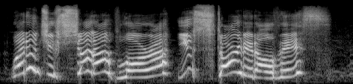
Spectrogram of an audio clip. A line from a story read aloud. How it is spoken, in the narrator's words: screamed Sarah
